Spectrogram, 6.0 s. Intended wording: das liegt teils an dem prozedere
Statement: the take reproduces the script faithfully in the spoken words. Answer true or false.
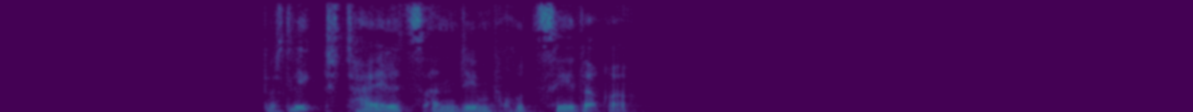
true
